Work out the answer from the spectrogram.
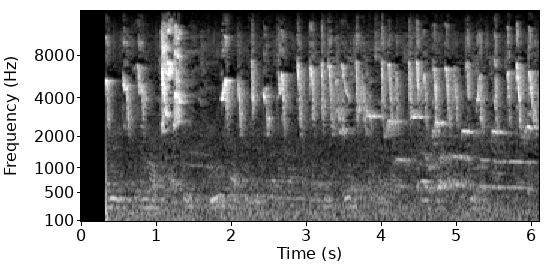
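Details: Young bar-winged prinia, just past hand-feeding, starting to sing: a fast, steady run of sharp, very high chirps and ticking notes repeated several times a second, opening with a brief buzzy burst.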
